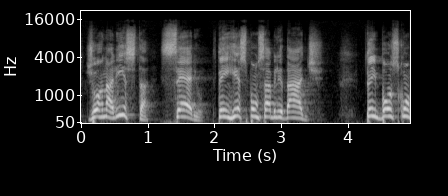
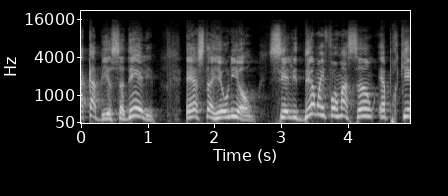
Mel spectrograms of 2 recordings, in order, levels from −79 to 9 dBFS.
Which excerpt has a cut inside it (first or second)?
first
